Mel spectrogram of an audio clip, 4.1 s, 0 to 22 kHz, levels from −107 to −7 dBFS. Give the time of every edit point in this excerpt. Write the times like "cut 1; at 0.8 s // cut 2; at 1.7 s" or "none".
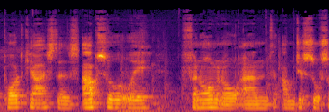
cut 1; at 0.9 s

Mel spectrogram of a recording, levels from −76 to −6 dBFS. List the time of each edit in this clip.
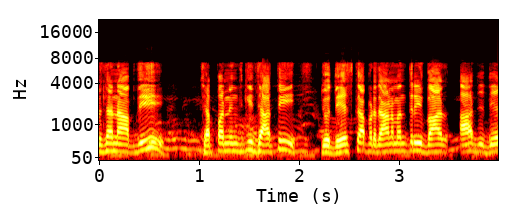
none

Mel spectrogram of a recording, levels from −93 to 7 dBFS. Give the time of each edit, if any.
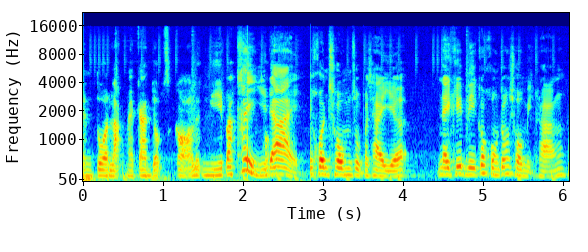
cut 1; at 2.8 s

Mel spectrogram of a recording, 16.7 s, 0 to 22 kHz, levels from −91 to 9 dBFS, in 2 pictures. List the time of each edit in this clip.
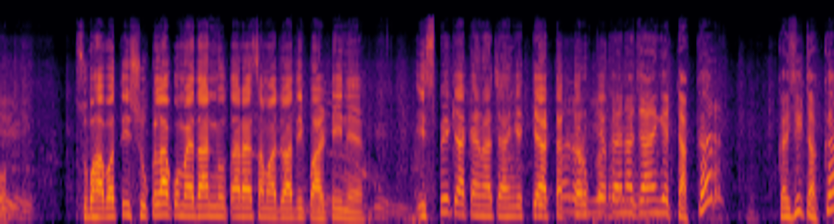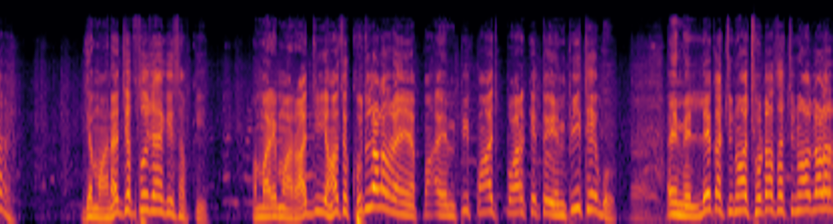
none

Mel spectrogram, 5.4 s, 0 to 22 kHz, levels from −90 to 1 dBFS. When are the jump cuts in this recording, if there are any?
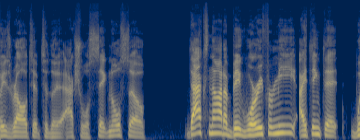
none

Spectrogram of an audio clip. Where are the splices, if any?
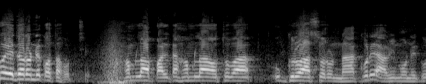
cut 1; at 1.2 s // cut 2; at 2.7 s

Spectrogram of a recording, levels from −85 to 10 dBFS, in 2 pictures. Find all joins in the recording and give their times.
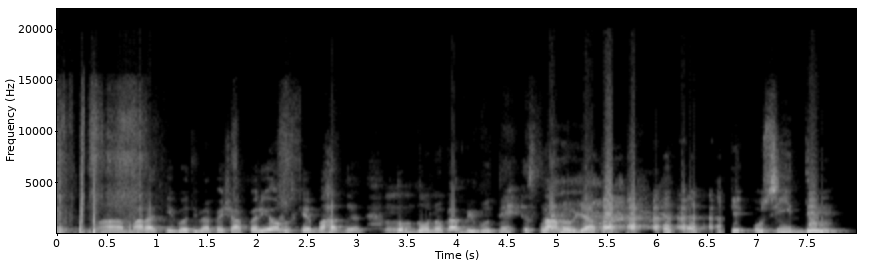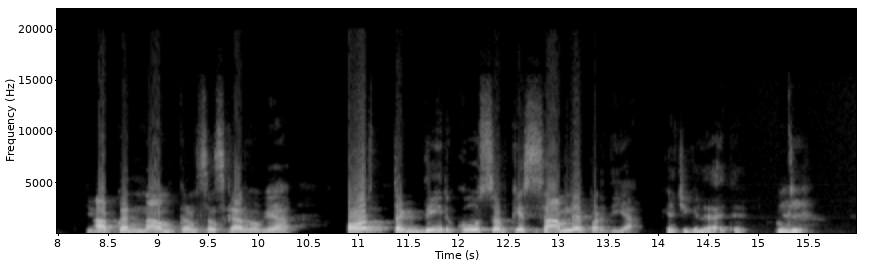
cut 1; at 6.6 s // cut 2; at 13.8 s

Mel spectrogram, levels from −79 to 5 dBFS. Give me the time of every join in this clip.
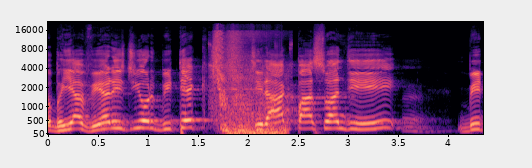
cut 1; at 1.9 s

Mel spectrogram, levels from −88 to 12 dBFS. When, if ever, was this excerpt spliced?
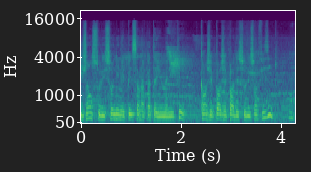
none

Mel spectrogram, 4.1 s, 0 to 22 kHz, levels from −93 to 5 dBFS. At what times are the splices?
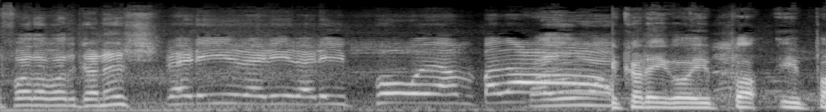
cut 1; at 3.1 s

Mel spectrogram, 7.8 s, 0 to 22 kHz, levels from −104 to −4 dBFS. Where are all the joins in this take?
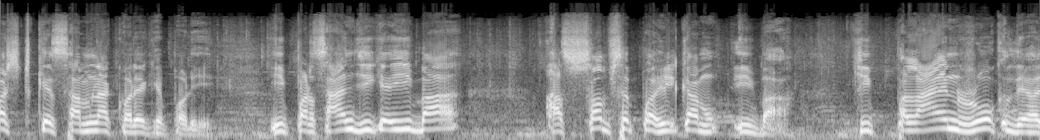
none

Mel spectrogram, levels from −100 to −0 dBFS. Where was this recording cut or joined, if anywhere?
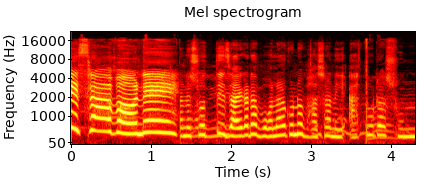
cut 1; at 1.4 s

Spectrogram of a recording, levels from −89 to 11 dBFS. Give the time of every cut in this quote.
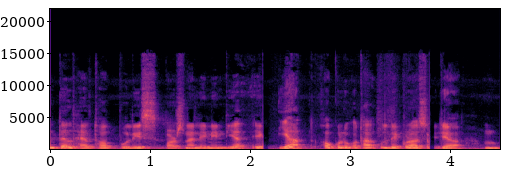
cut 1; at 2.2 s // cut 2; at 3.8 s

